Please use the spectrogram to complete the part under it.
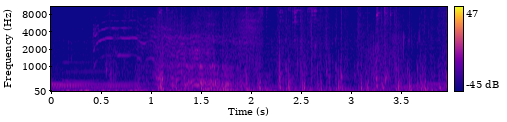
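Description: Horse ridden in the video game LOTRO, a whinny at the start followed by rapid galloping hoofbeats, close and steady, with faint game ambience.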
